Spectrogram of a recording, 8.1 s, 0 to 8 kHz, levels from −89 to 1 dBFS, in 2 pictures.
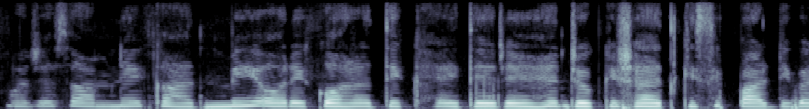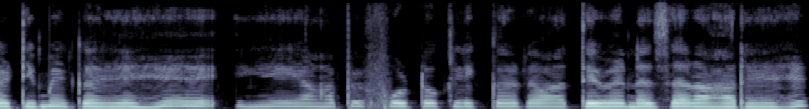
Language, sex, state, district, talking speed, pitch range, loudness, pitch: Hindi, female, Delhi, New Delhi, 220 wpm, 240-260 Hz, -19 LUFS, 250 Hz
